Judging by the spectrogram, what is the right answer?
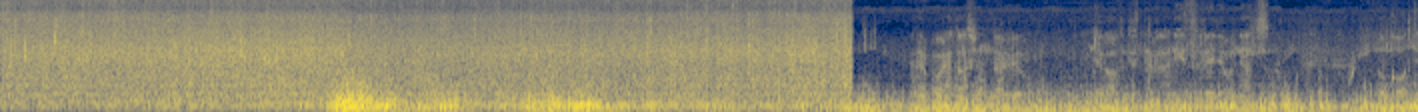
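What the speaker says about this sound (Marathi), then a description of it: "पण तो अजून पाऊस चालूच आहे" Heavy rain pours down steadily on a village with dense hiss and low rumbles, later shifting to a nearer patter with scattered drips.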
